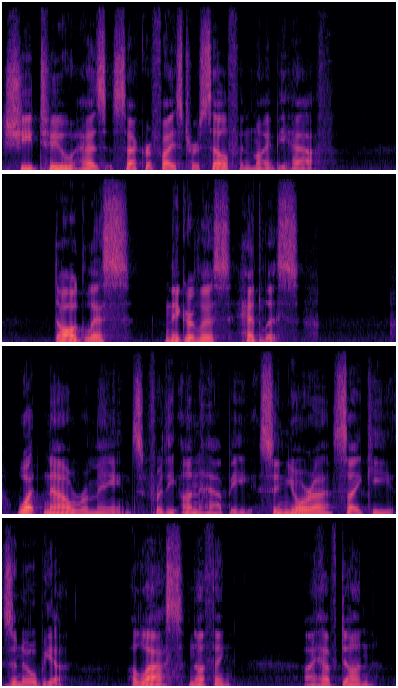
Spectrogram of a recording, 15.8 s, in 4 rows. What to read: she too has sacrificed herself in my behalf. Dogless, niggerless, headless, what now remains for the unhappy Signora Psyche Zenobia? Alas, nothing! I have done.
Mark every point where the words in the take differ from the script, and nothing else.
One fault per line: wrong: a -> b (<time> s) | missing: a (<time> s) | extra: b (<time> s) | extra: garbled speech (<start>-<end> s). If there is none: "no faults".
no faults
